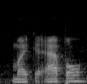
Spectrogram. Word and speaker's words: Appel: And along those lines, Tom, all about Mike Appel, is that how you pronounce his name? Mike Apple? – Yeah. – Mike Appel.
